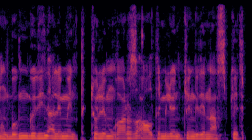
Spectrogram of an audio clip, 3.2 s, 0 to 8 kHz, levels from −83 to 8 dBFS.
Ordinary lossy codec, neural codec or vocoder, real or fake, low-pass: none; none; real; none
